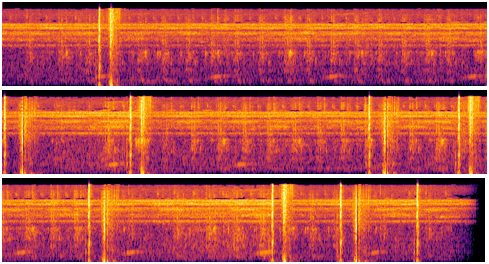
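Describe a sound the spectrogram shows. Short, sharp clicks sound now and then.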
